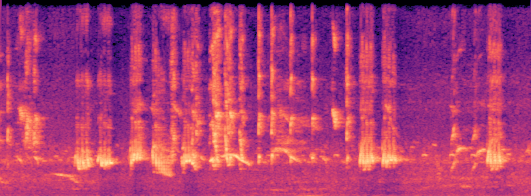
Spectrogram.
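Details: Vigorous song of a black-collared starling: rapid, shrill chirps and squeaky whistles delivered in dense, repeated bursts, separated by very short gaps, over a quiet background.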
